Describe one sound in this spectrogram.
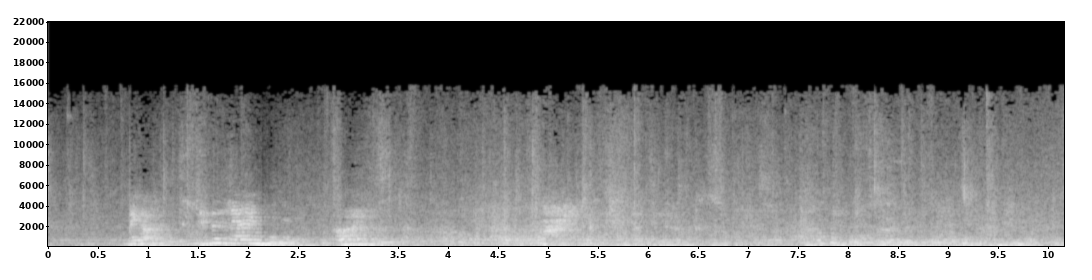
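An audience murmurs and chatters.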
